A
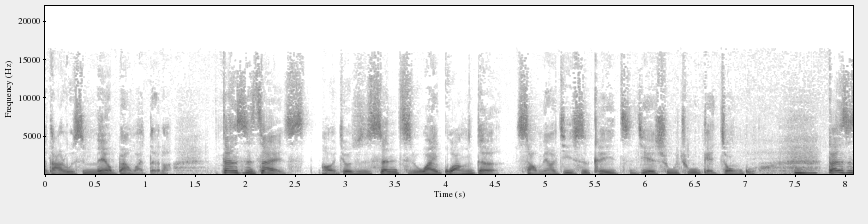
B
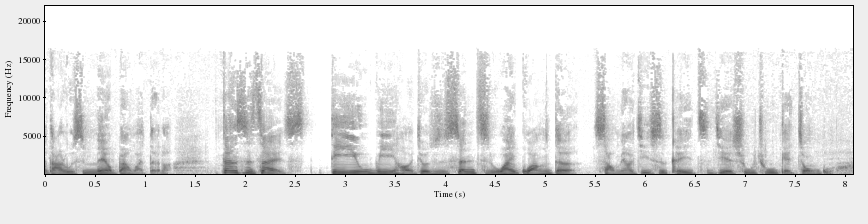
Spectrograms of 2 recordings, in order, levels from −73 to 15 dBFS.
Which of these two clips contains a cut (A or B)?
A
